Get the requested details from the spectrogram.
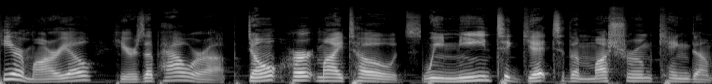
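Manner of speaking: flat, slow delivery, like reading a script. Imitating Anya Taylor-Joy's line delivery as Princess Peach: flat script-reading voice. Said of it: "sounds like she's reading directly from the script".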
